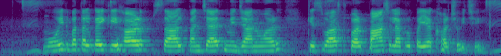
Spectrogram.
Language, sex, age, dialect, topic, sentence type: Magahi, male, 25-30, Western, agriculture, statement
